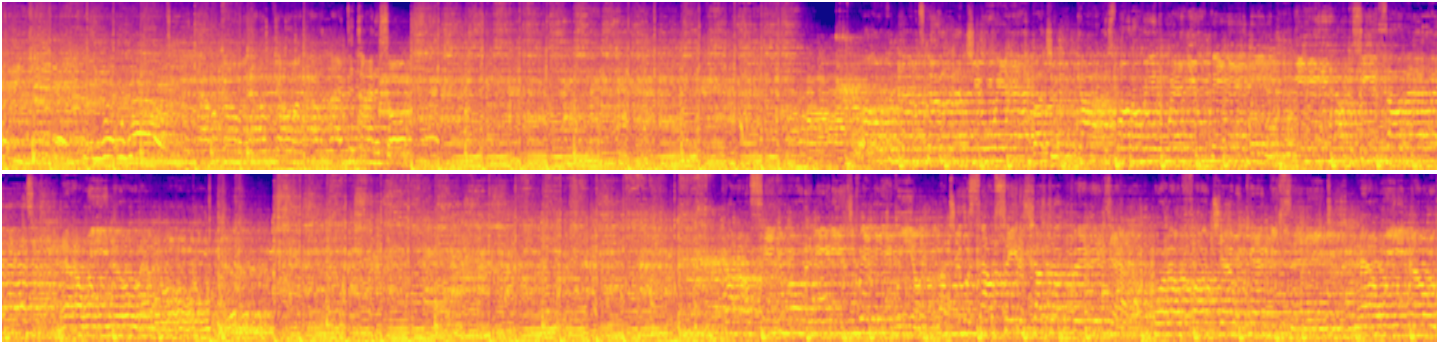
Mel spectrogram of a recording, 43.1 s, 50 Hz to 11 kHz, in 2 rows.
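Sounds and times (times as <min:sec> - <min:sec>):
lead vocals singing: 0:00.0 - 0:07.0, 0:12.6 - 0:25.7, 0:31.7 - 0:43.0
live rock band playing: 0:00.0 - 0:43.0.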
